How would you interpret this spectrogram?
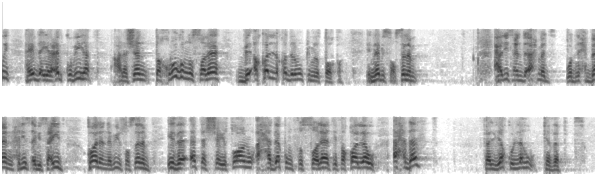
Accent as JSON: {"language": "Arabic", "country": "Egypt", "said": "زي احنا بنقول اللي عندنا في مصر كده في زغوره في بطنه"}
